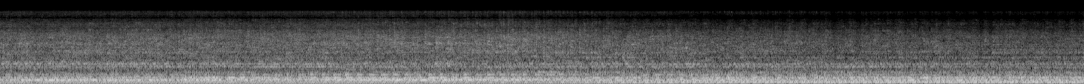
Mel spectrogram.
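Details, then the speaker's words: Freshly built aluminum V8 just installed, first run after a conversion harness wiring fix: loud, steady rumble holding an even idle with a slight rev, no knocks or ticks; 60 psi oil pressure; normal running. "stuff's coming up now let me get out sounds healthy come on yep i am uh pretty stoked"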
